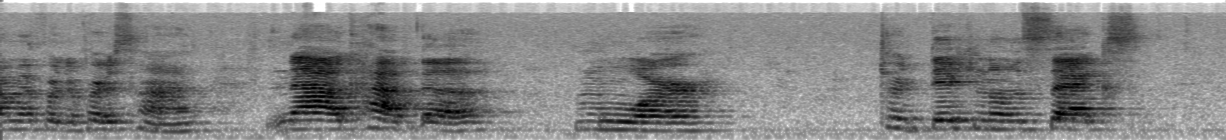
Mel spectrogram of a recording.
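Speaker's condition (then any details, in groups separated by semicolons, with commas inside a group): Cerebral palsy; scoliosis, spine and leg surgery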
